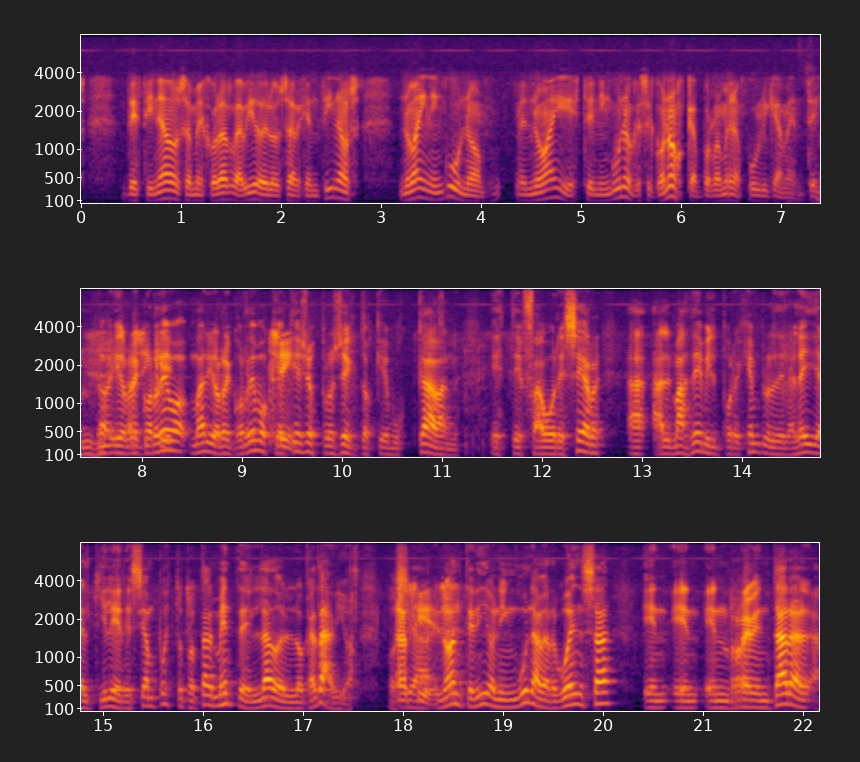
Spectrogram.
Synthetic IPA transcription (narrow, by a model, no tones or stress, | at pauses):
d̪est̪inaðosamexo̞ɾaɾlaβiðaðelosaɾxent̪inosno̞ajnĩŋɡunonoajest̪enĩŋɡunokeseko̞noskapoɾlomẽnospuβlikamḛ̃nt̪enoirekoɾðeosmaɾjo̞reko̞ɾðemoskeakeʒo̞spɾo̞ʒek̚t̪o̞skeβuskaβanest̪efaβo̞ɾeseɾ | aa̰lmazðeβilpo̞ɾexe̞mploelðelalejðealkileɾesːeampwest̪o̞t̪ot̪almẽnt̪eðelːað̞o̞ðelːo̞kat̪aɾjo | osseaeno̞ant̪eniðo̞nĩŋɡunaβeɾɣwe̞nsa | enenenreβ̞e̞nt̪aɾa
